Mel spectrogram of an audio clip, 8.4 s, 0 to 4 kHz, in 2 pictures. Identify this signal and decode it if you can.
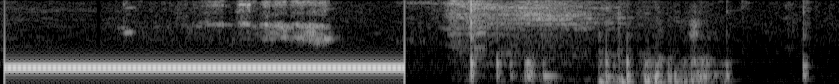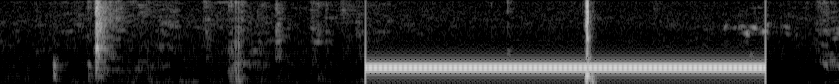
Ringback tone (North America), 440 + 480 Hz.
